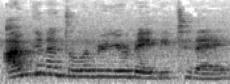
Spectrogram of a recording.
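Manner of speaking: ordinary talk, nothing marked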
